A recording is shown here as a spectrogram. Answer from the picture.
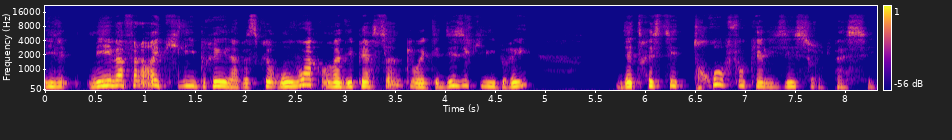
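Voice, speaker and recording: A woman speaks at a moderate pace with a dark, mellow tone. Her pitch sits in the medium range and rises and falls in an ordinary way. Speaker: tarot card reader. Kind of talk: spiritual card reading guidance. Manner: quiet, not loud; hesitant with fillers.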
